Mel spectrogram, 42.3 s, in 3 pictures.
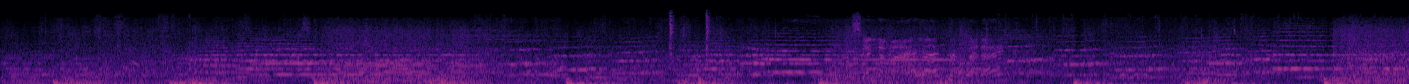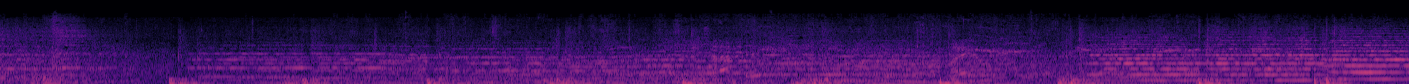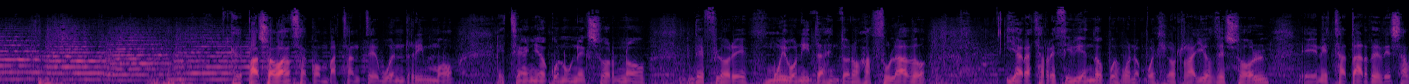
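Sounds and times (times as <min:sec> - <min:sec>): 
crowd murmur: 0:00.0 - 0:30.7, 0:37.4 - 0:38.3
Holy Week procession brass band marching music: 0:00.0 - 0:39.7
steady pounding drumbeat: 0:13.2 - 0:30.3
speech: 0:30.7 - 0:42.2.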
